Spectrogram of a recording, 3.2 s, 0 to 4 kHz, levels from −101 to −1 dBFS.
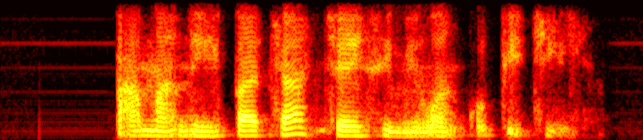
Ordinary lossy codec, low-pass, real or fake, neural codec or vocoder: Opus, 16 kbps; 3.6 kHz; fake; vocoder, 22.05 kHz, 80 mel bands, HiFi-GAN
